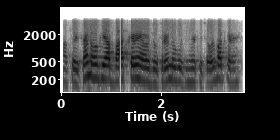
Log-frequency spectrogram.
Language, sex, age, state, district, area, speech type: Hindi, male, 60+, Uttar Pradesh, Azamgarh, rural, conversation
